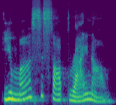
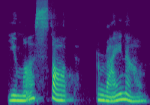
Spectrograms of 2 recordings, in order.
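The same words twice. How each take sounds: First: You must stop right now, slow and even; slow dictation; slow model repeat. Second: You must stop right now, must leaned on, very slow; slow, must emphasised; stress on must. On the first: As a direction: repeat it slowly. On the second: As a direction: lean on must. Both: Shown as a demonstration.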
